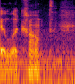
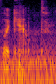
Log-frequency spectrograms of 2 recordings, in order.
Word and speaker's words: LeCompte: Sometimes I'll say LeCompte so that people know how it's spelled, but I think our family says LeCompte.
